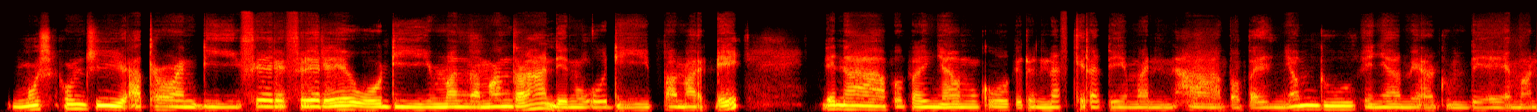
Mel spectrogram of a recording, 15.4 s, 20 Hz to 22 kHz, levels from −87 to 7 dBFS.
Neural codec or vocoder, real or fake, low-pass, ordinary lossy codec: codec, 44.1 kHz, 2.6 kbps, DAC; fake; 14.4 kHz; none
